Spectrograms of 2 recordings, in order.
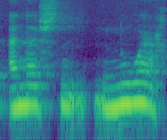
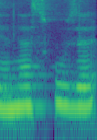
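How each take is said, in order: First: As said aʃ, with a slushy sh instead of s; lisped s in as, like ash. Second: Said in the usual way. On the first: Real, not acted. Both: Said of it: "oh décidément je vais zozoter".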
